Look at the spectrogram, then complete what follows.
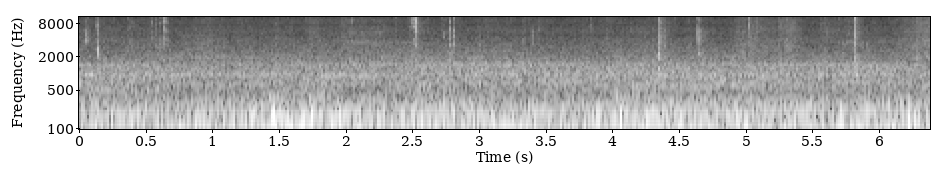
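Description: Small plastic Strandbeest kit parts clicking and tapping as the feet are pressed and rotated onto the legs: a handful of sharp clicks spread through, over a faint steady low hum.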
